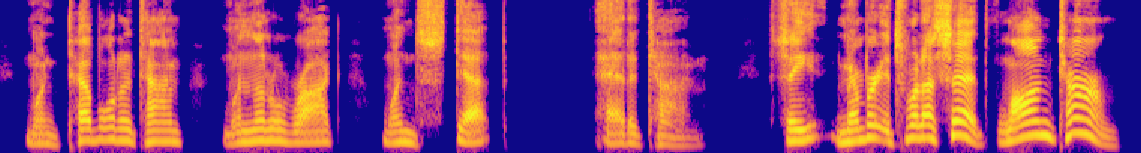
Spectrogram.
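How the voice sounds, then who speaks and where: A fairly high-pitched man at a fairly slow pace, with very wide pitch swings and long, frequent pauses, in a dry, close sound with no echo on a very clean recording with a silent background. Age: 60s. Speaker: health and fitness guest. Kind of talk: interview.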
